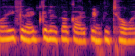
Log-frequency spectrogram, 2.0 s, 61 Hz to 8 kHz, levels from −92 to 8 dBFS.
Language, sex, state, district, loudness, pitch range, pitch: Hindi, female, Bihar, Samastipur, -15 LUFS, 240-270 Hz, 260 Hz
